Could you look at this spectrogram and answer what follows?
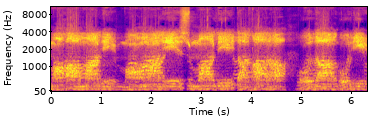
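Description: Mantra chanting in a low-pitched voice, held in long sustained phrases with a short pause for breath about five seconds in.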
